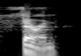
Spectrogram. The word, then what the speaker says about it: Theron: and what Andy that's the Charlize Theron character or Theron, that's how you pronounce it, Theron,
